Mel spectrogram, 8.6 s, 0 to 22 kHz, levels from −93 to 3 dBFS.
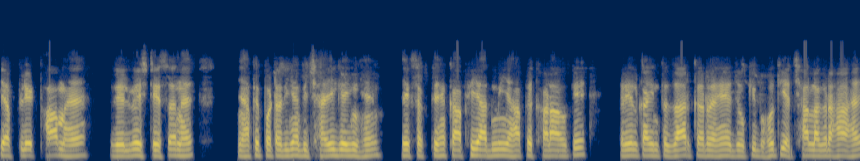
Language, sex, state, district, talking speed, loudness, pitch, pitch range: Hindi, male, Bihar, Gopalganj, 235 wpm, -16 LUFS, 145 Hz, 140-150 Hz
